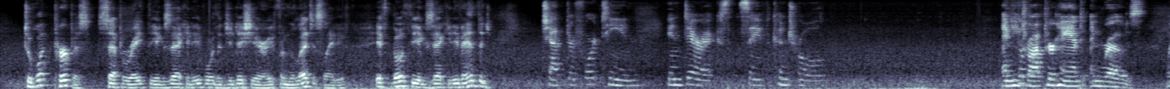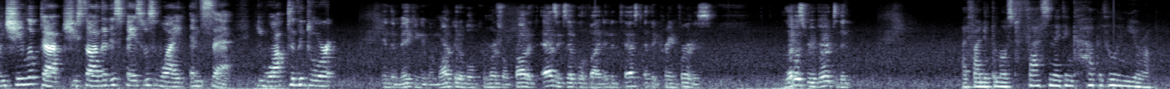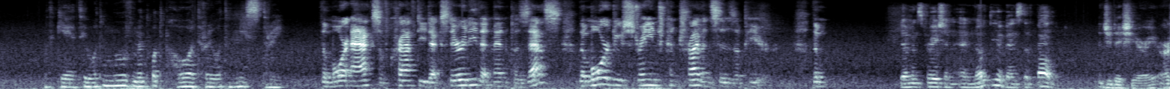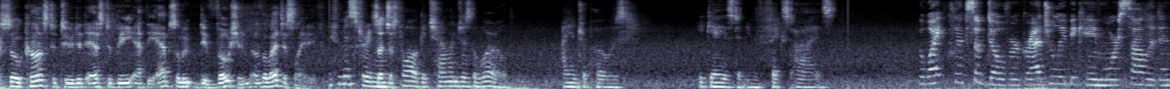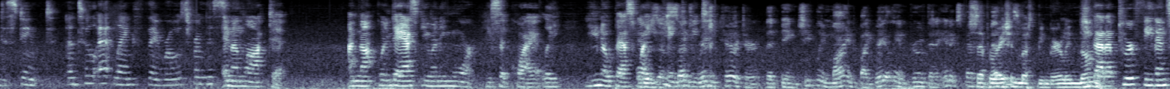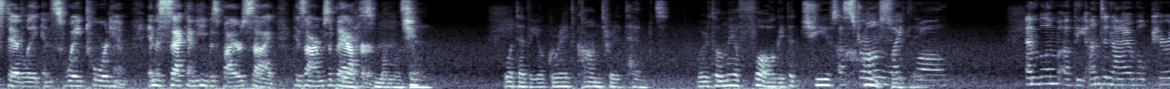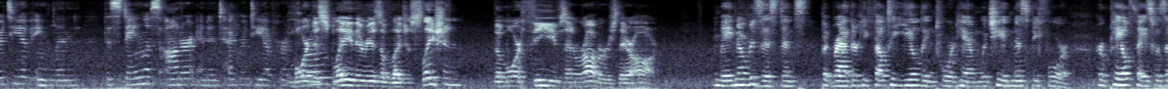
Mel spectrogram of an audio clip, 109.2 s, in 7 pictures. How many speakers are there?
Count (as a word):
six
